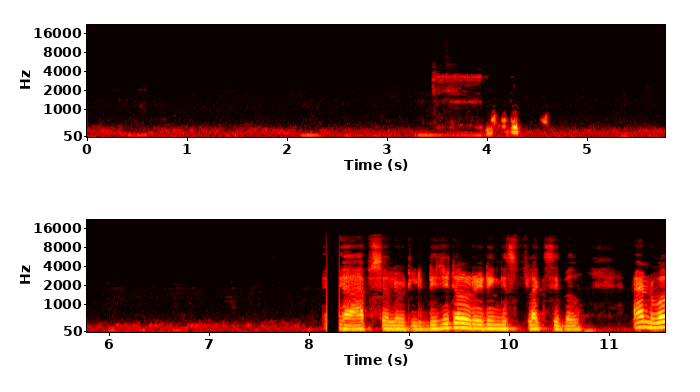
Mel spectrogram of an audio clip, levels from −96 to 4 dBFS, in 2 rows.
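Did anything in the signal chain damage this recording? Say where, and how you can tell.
Yes, there's a digital broadcast dropout at the reception stage. The speech cuts out from 8.17 to 8.35 s, and that stretch never comes back. The receiver hit a few corrupted or missing frames, so it muted until clean frames resumed.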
